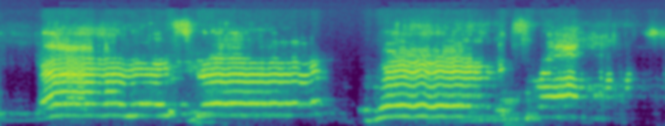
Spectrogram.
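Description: A woman singing into a microphone in long held notes with vibrato, in three phrases with a short break about two seconds in, over a steady low sustained chord.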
